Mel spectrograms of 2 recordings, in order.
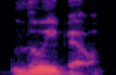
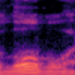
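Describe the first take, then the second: First: The name is said with a French pronunciation. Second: The name is said with an American pronunciation. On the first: This is the technically correct form of the name. The speaker calls it wrong. "which is technically what it would be" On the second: This is the local name of the city. The speaker calls it right. "you can't even go to Louisville"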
